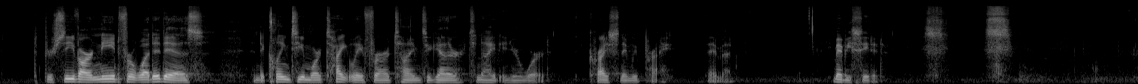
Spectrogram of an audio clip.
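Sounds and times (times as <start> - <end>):
speech: 0.4 - 7.4, 8.3 - 10.2
breathy sniff through the nose: 9.2 - 10.4.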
